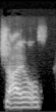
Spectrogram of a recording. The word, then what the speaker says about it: Giles: rupert why rupert rupert giles oh yes giles it's pronounced giles um y'all i'm a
